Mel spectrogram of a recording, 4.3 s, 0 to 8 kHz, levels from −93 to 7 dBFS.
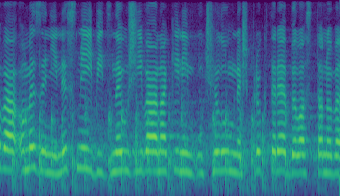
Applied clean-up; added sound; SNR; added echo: none; Knock; 14 dB; none.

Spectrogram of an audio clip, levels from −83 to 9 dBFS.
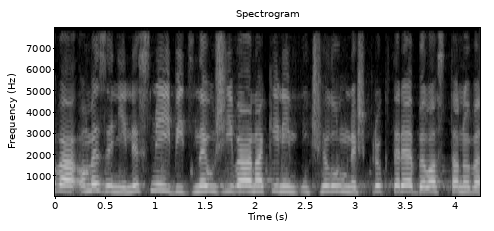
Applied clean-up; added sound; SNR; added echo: neural separator model SepFormer DNS4.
